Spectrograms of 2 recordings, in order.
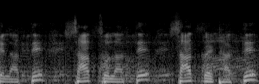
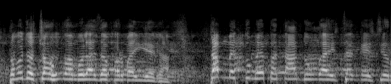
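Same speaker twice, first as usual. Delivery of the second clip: heightened preaching; 7 semitones higher, 7 dB louder, faster than usual. Acted.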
